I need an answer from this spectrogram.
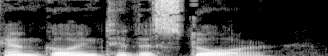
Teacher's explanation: in a statement like I'm going to the store The Voice usually Falls at the end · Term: rising and falling intonation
